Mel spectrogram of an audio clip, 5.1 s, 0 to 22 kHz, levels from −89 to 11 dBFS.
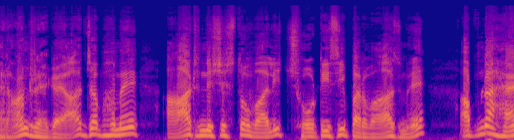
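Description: Speech, with hard clipping throughout. The signal is driven about 10 dB past what the chain can pass. Louder peaks hit the ceiling and are cut flat, roughly one sample in fifty. Those flat tops add high harmonics, heard as harsh crackle on peaks.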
